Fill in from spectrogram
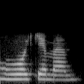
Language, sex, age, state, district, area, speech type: Tamil, female, 18-30, Tamil Nadu, Tiruvarur, rural, conversation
